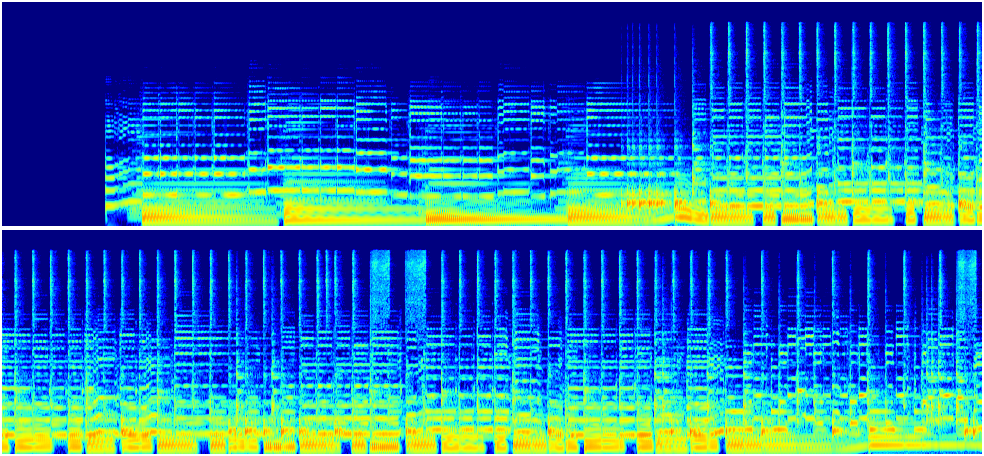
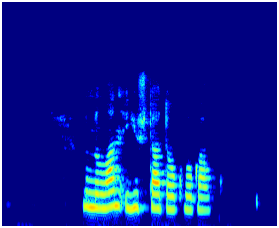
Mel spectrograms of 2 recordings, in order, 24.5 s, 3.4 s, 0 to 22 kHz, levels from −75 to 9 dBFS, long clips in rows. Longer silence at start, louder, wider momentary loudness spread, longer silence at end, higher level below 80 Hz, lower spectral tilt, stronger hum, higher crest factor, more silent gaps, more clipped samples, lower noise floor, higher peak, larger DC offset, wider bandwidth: first, 1.3 s vs 1 s; first, -17 LUFS vs -23 LUFS; second, 4 LU vs 10 LU; second, 0 s vs 0.85 s; first, -26 dBFS vs -80 dBFS; about the same, -6 dB/octave vs -5.5 dB/octave; neither; second, 14 dB vs 20 dB; neither; neither; first, under -90 dBFS vs -77 dBFS; about the same, -2 dBFS vs -4 dBFS; neither; first, 16.5 kHz vs 7.2 kHz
